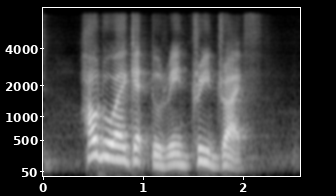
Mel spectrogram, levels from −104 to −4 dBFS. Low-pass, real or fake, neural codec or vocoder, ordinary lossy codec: 7.2 kHz; fake; codec, 16 kHz, 0.3 kbps, FocalCodec; none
